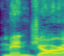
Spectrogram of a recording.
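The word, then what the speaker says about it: Mounjaro: Mangaro.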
